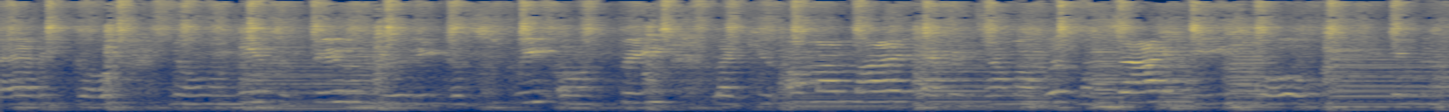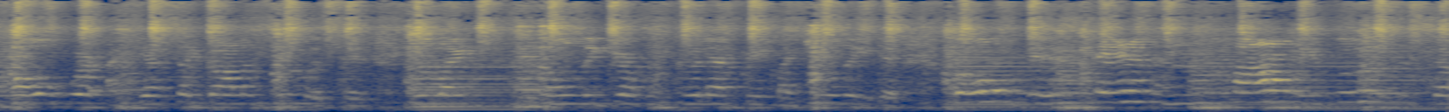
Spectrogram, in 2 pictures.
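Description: Acoustic guitar strummed in a busy, percussive rhythm with low bass notes, accompanying a woman singing an R&B ballad.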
